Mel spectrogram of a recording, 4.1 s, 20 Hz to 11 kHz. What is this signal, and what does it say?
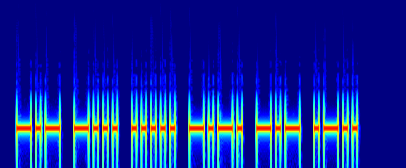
Morse code, heard as a keyed tone, about 25 wpm, 700 Hz. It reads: KB5CKL
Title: USA Call Signs Repeated 3x 25wpm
